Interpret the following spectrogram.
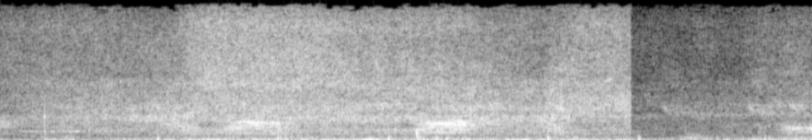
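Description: Beef frying in a wok, a steady high sizzle that stops abruptly a little after three seconds in, with a wooden spatula scraping as the meat is stirred.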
